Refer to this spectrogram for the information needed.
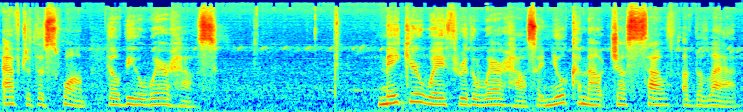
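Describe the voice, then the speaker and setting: Poised female spy and informant for a game cutscene woman acting, lowish voice, coolly teasing, faint night insects behind. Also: normal speed, a little hiss or hum, natural voice. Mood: briefing, matter-of-fact. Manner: poised, coy.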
